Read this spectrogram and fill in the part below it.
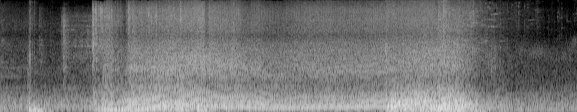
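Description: A car engine revs up and roars.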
